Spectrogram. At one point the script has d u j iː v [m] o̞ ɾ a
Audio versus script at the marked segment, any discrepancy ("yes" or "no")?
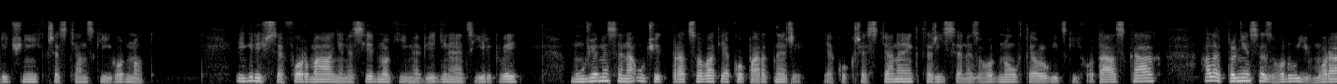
no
